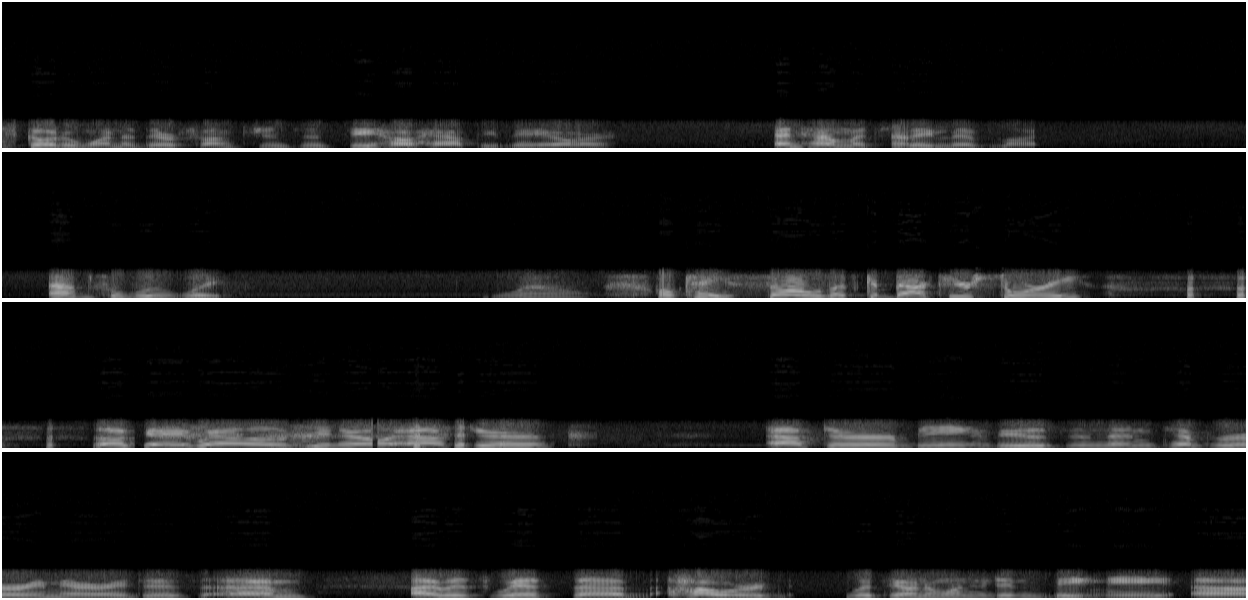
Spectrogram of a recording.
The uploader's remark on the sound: THIS IS BOTH AN INTERVIEW AND A CALL IN SHOW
